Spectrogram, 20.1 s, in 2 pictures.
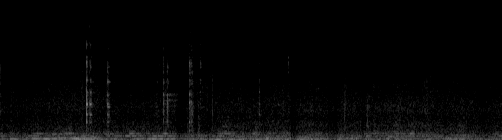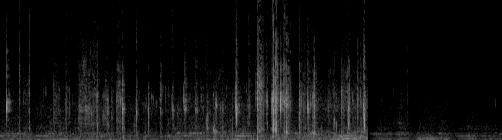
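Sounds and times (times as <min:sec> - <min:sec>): person crunching fried insects: 0:10.2 - 0:17.4.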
